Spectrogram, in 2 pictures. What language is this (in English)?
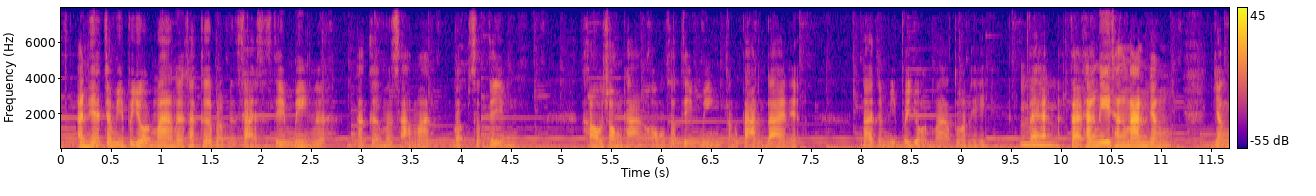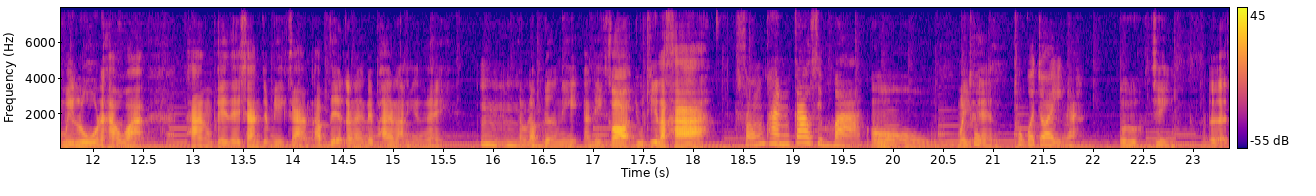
Thai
